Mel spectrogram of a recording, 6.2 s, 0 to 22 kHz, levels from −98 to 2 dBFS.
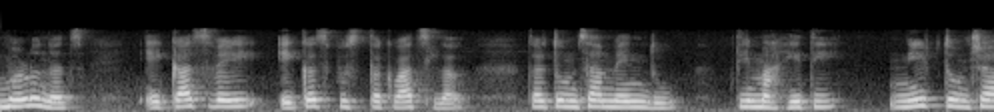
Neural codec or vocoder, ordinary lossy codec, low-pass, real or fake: none; none; 7.2 kHz; real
